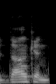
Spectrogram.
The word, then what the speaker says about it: Dunkin': I'm telling you, everyone calls it Dunkin's. Gosh. I literally am like super good friends with people who own like across the U.S. like 400 Dunkin' Donuts stores, and they call it Dunkin'.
